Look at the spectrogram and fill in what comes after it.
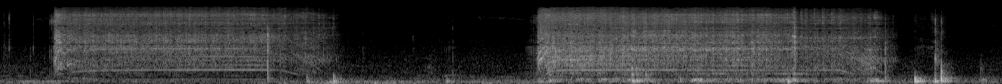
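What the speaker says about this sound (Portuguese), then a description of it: "Vou tirar os parafusos da lateral." Side screws being driven out of a Gradiente CD-1 car stereo with a powered screwdriver, two sustained whirring bursts of a couple of seconds each, close and fairly loud, with small clicks and taps between them and no talking.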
